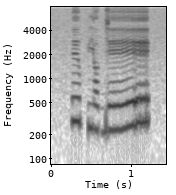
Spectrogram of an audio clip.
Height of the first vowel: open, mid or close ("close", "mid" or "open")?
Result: close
